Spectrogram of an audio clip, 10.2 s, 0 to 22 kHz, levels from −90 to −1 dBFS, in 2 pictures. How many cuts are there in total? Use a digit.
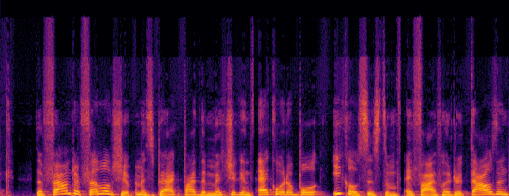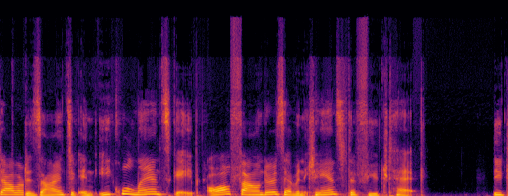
9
